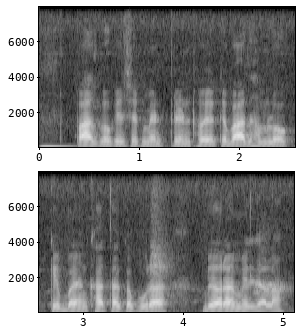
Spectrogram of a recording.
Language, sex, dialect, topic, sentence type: Bhojpuri, male, Western, banking, statement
